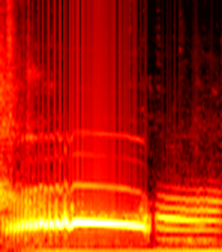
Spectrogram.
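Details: Barbary dove, one of a captive family of adults and chicks, gives one drawn-out coo: a fast throbbing start swells into a smooth steady note that fades downward, followed by a low buzzing hum.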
